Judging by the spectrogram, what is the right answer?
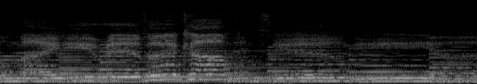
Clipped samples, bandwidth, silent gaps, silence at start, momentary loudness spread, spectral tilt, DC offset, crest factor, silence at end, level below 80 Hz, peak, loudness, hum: under 0.1%; 15 kHz; none; 0 s; 5 LU; -6.5 dB/octave; under 0.1%; 14 dB; 0 s; -68 dBFS; -18 dBFS; -33 LUFS; none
